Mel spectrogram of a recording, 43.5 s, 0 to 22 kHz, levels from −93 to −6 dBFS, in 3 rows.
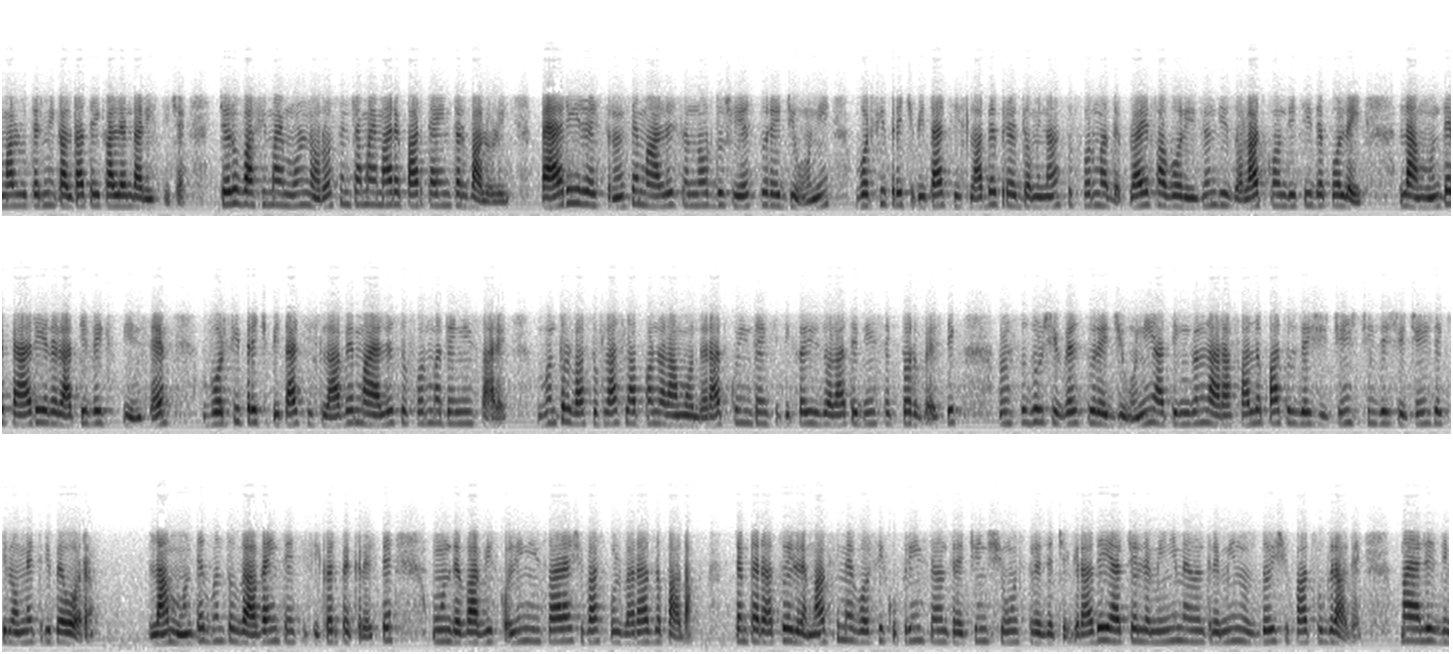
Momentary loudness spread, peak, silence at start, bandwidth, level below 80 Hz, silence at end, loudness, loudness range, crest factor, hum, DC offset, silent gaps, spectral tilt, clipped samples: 10 LU; -2 dBFS; 0 s; 4.6 kHz; -78 dBFS; 0 s; -23 LUFS; 3 LU; 22 dB; none; under 0.1%; none; -6.5 dB/octave; under 0.1%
